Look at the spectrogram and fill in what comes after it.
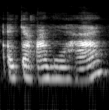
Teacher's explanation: Ain from the middle of the throat, and this is going to be a 4-count mad.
